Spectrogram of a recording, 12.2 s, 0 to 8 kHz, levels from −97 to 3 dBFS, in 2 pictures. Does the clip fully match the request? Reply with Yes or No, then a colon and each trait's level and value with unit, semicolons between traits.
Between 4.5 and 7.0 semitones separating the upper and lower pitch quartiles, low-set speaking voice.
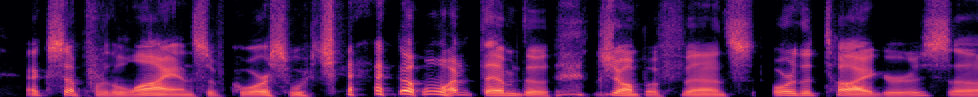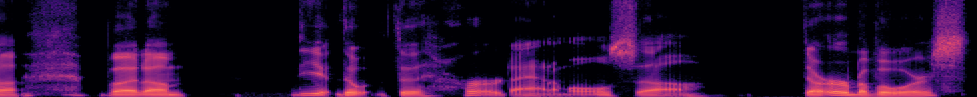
Yes: average, 4.8 semitones; low, 110 Hz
